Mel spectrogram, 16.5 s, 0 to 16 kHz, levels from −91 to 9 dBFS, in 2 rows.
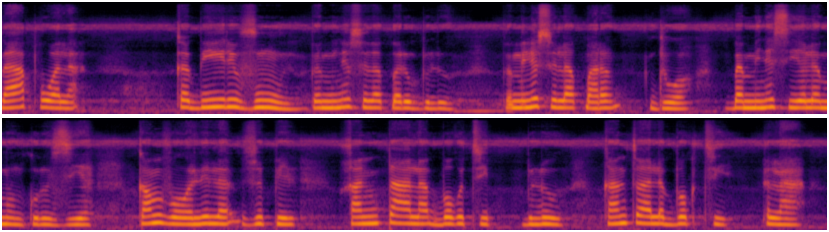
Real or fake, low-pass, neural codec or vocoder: fake; 14.4 kHz; autoencoder, 48 kHz, 32 numbers a frame, DAC-VAE, trained on Japanese speech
